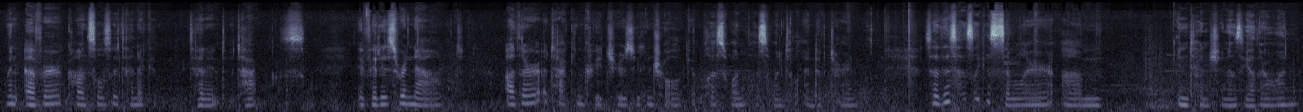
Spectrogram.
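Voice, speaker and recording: Whispering ASMR woman, creaky edge. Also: mid-range voice, fairly even intonation, moderate pace, noisy background. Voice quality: mostly whispered, breathy. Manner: soothing, playfully encouraging asides. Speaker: livestream host. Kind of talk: whispered ASMR card reading with casual chat.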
